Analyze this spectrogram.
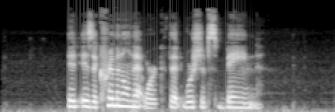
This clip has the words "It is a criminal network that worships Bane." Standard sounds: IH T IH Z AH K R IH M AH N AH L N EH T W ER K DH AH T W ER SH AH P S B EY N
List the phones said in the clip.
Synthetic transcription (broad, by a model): IH T IH Z AH K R IH M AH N L N EH T W ER K DH AH T W ER SH AH P S B EY N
